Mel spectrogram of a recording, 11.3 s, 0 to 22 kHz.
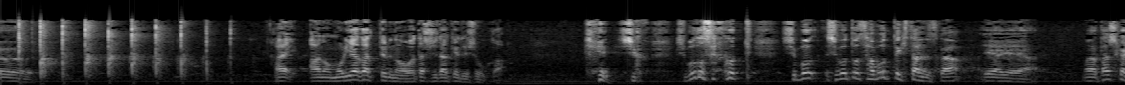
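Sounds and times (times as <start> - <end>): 
single person clapping hands: 0.0 - 2.4
speech: 2.8 - 5.2, 5.9 - 11.2.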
